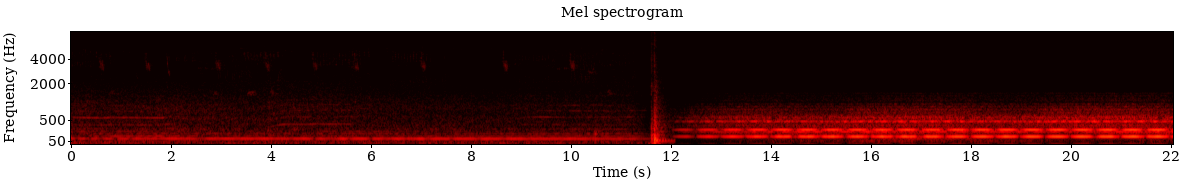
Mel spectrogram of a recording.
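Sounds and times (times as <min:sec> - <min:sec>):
bird chirping: 0:00.0 - 0:11.5
steady low hum: 0:12.1 - 0:22.0.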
